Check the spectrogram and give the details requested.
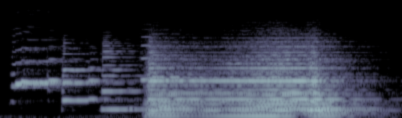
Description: Violas Over

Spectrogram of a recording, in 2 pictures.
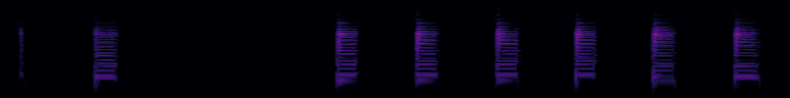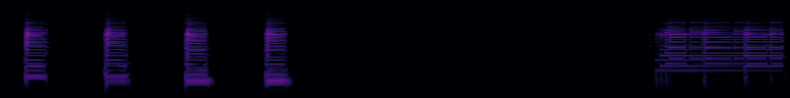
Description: Gtr, Ragtime

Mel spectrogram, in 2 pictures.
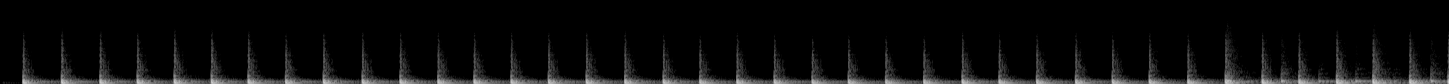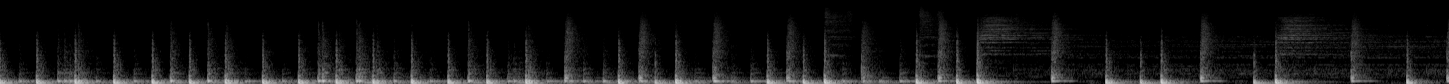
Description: Kick Out, 160 BPM

